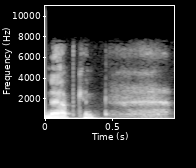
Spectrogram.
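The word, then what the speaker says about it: Nappkin: It's called Napkin. It's spelled N-A-P-P, so like app, but nap.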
